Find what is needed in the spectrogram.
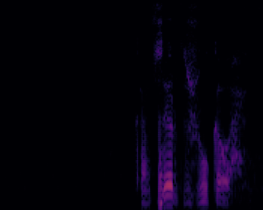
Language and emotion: Russian, neutral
